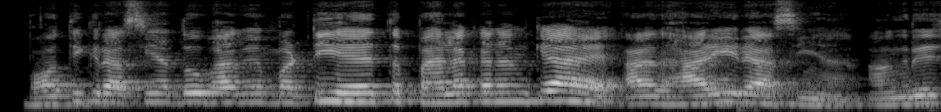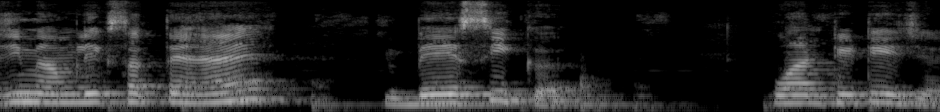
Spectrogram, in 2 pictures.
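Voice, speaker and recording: High and mellow, this man's voice carries a classroom-style physics lecture in which he asks questions and then answers them, repeating the key terms. The recording is echoey and lo-fi, with a dull sound.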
